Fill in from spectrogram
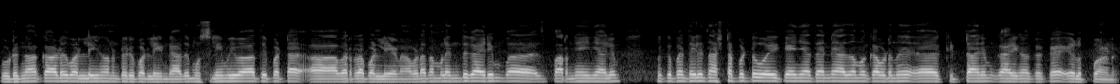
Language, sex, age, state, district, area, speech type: Malayalam, male, 18-30, Kerala, Kozhikode, rural, spontaneous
